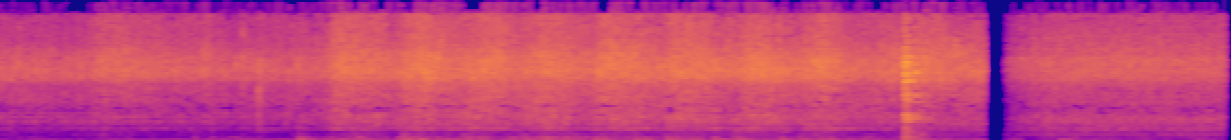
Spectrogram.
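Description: Onions sizzle and fry steadily in a pan for chicken gongura curry, with occasional stirring scrapes and a brief sharp clatter near the end. There is no talk.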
